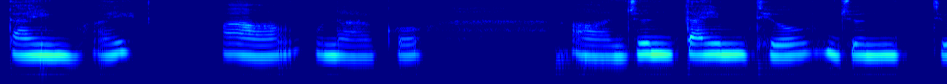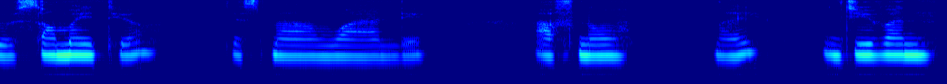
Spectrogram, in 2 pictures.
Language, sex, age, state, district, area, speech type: Nepali, female, 30-45, West Bengal, Darjeeling, rural, spontaneous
